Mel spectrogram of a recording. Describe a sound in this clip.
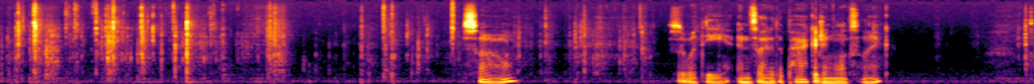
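A plastic snack bag crinkles and rustles close by.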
